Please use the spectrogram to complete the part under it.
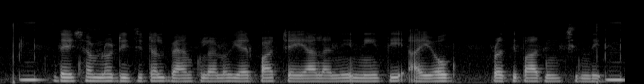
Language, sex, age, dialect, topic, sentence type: Telugu, female, 18-24, Southern, banking, statement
